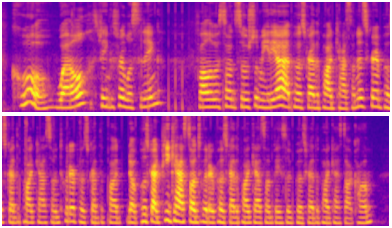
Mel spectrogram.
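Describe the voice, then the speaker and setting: Against noticeable background noise, a woman talks at a fairly quick pace and medium pitch in an animated tone. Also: ordinary pitch variation. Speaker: podcast co-host. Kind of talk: casual chat.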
